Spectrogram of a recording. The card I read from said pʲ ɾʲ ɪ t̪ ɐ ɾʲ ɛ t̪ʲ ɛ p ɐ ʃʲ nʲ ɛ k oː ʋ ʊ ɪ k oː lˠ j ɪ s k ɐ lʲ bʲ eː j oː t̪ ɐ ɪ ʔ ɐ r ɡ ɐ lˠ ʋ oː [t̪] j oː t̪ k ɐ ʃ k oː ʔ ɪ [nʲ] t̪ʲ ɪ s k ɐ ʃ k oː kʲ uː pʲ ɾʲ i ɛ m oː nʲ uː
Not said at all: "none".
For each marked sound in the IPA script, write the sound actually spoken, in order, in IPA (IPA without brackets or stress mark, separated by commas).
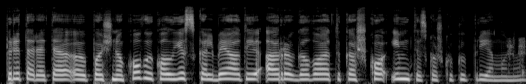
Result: none, mʲ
